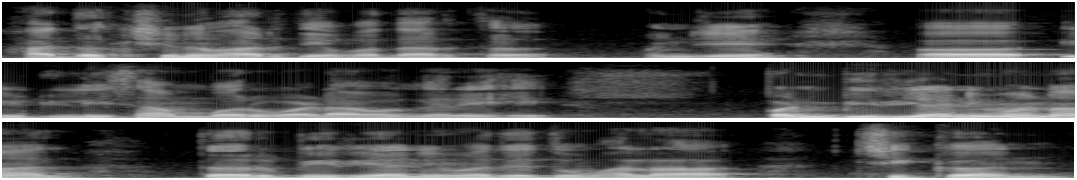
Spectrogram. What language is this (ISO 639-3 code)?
mar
